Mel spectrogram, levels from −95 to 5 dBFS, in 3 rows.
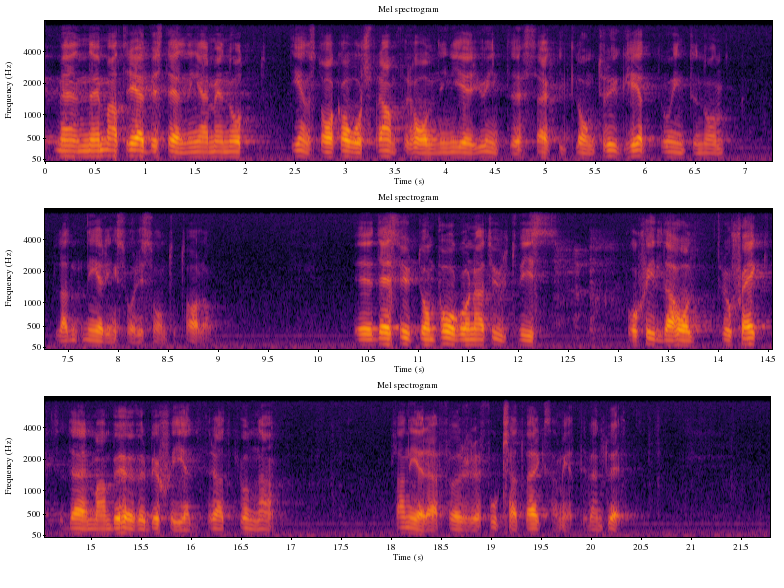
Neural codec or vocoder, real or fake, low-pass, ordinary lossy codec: none; real; 7.2 kHz; none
